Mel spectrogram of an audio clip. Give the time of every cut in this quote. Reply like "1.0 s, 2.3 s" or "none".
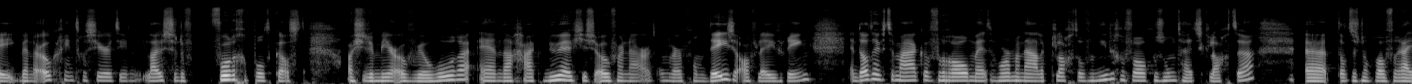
none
